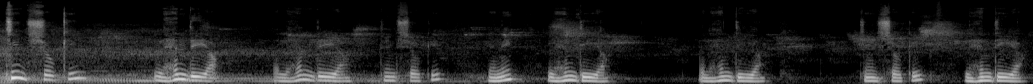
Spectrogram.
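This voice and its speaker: A woman teaches vocabulary slowly, repeating each word several times. Her voice is low and mellow. A faint hiss of background noise sits under the recording. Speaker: dialect teacher. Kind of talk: slow vocabulary lesson with repetition.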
